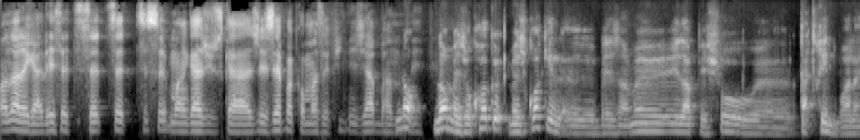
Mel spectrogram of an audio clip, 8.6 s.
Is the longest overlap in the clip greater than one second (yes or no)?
no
